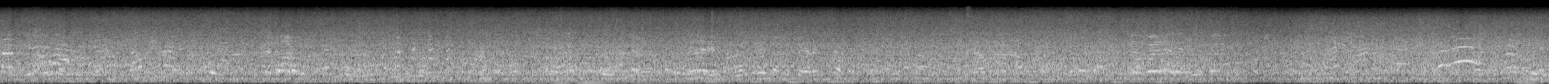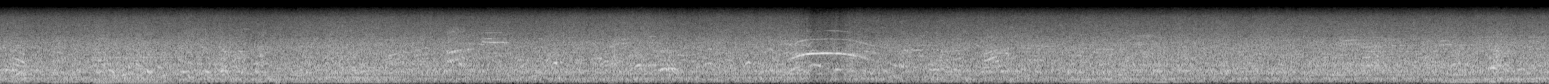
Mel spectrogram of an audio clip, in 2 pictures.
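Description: Steady rush of flowing stream water, with many voices of a group of women in the water talking and calling out over it and some sloshing of water; one louder high call rises and falls about three-quarters of the way through.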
